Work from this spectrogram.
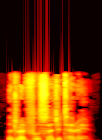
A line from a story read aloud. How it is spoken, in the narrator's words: Horus whispered, with a delighted grin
